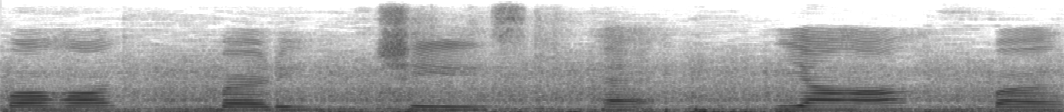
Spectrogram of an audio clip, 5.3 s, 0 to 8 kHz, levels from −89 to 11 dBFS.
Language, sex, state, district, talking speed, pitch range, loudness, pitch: Hindi, female, Chandigarh, Chandigarh, 80 wpm, 210-230 Hz, -15 LUFS, 225 Hz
